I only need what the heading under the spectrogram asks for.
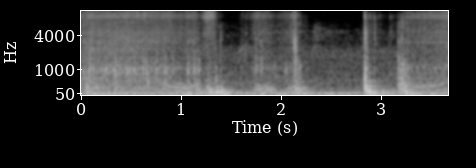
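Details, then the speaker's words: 1981 Jeep Wagoneer Limited, after sitting 20+ years: power window motor whirs in short, labored, stop-start bursts with crunching, suspected to come from old black plastic debris in the window tracks being forced through. Window binding in track. "So we're thinking inside of these tracks that pull the window up, a lot of that black crappy plastic has got down in there, and that's what we're having to bust through."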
